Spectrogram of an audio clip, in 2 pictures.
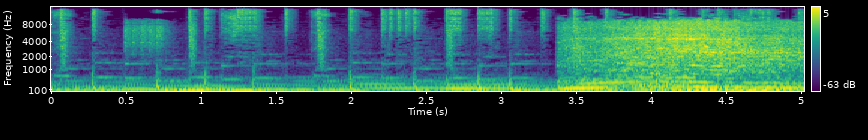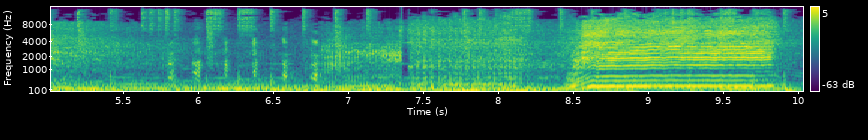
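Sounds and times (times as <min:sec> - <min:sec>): quad bike engines running: 0:03.4 - 0:10.0
quad engine revving high: 0:03.4 - 0:10.0.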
